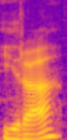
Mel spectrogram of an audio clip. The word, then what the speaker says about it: Ира: Кстати говоря, Махеш, Паэль, а также их дети Виван и Ира, прямо как моя мама, только с ударением на другой слог, все вегетарианцы, как и 99% жителей Северной Индии.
